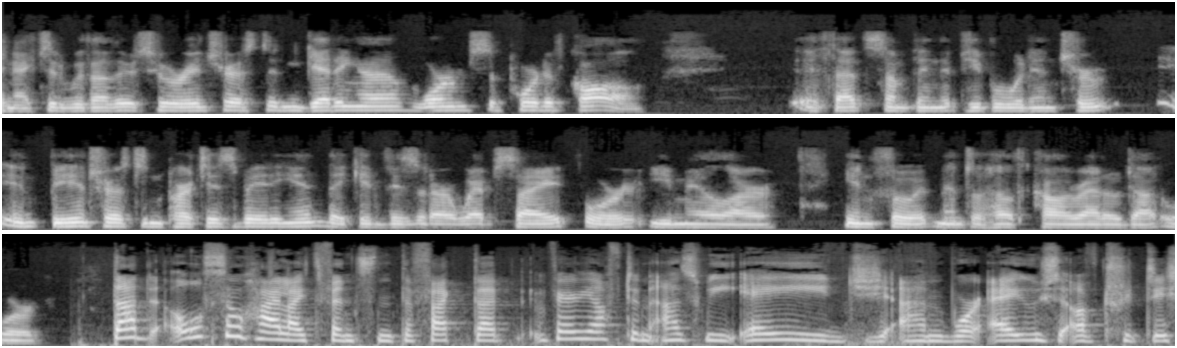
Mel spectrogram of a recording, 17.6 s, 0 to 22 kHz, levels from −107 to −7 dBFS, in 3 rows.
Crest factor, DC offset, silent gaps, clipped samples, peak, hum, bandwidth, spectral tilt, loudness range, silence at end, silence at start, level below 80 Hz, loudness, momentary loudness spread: 18 dB; under 0.1%; none; under 0.1%; -2 dBFS; none; 16 kHz; -5 dB/octave; 3 LU; 0 s; 0 s; -54 dBFS; -21 LUFS; 6 LU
